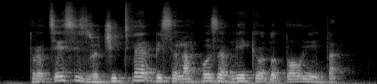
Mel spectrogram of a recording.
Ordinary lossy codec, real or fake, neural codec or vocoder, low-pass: none; fake; codec, 44.1 kHz, 2.6 kbps, SNAC; none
